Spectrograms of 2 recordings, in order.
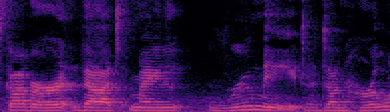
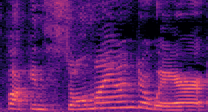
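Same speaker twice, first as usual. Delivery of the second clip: higher, louder outraged tirade; indignant fury, pitched up and loud; retold paranoid rant; 5 semitones higher, 6 dB louder than usual. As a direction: rant like you've caught the thieves red-handed. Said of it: "I was a psycho fucking mindset".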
